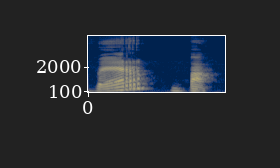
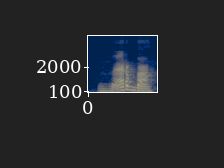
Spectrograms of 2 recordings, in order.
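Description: First: Syllable reading. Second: Said in the usual way. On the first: Shown as a demonstration. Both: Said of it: "прочитаємо їх".

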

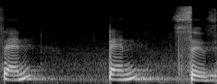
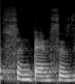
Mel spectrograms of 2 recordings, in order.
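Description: First: Sentences split into three separate syllables. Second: Said in the usual way. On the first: Shown as a demonstration. Teacher showing a three syllable word, Sentences said syllable by syllable. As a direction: draw out Sentences with a pause between syllables. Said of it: "three syllable word है". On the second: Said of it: "ये हमारे पास three syllable word है".

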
